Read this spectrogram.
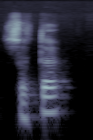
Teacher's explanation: Probably actually in Late Egyptian, just an unaspirated T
